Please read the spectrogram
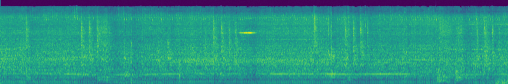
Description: Engine running and wood knocking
